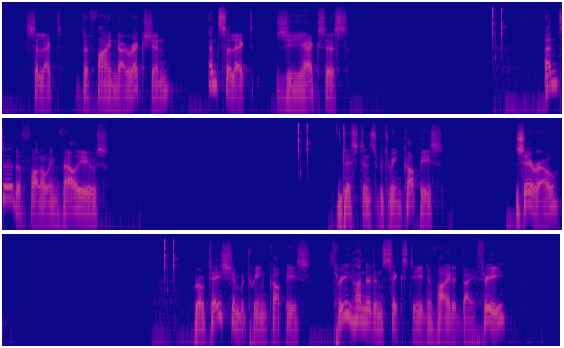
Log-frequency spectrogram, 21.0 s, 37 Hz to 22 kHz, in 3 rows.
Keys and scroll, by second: 11.1 BackSpace, 13.6 0, 16.7 BackSpace, 18.8 3, 19.4 6, 20.0 0, 20.8 /.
